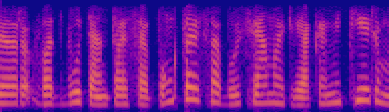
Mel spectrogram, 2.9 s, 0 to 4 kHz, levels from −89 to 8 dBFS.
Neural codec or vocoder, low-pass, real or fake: none; 3.6 kHz; real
